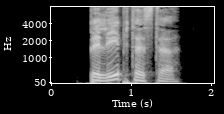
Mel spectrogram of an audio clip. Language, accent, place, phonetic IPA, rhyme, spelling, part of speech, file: German, Germany, Berlin, [bəˈleːptəstə], -eːptəstə, belebteste, adjective, De-belebteste.ogg
- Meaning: inflection of belebt: 1. strong/mixed nominative/accusative feminine singular superlative degree 2. strong nominative/accusative plural superlative degree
